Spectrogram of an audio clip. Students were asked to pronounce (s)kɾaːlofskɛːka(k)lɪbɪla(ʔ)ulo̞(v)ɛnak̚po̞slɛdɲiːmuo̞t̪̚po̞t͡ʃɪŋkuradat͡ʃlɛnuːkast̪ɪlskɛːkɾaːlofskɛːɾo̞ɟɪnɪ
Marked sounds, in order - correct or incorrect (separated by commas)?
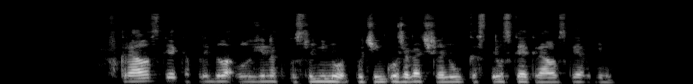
incorrect, incorrect, correct, incorrect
